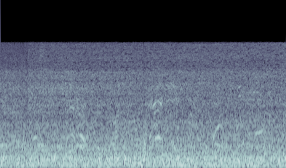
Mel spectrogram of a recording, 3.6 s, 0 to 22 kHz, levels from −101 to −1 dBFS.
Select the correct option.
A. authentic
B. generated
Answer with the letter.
A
